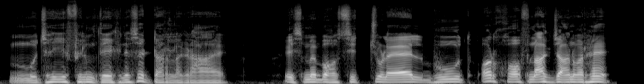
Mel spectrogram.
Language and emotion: Urdu, fearful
